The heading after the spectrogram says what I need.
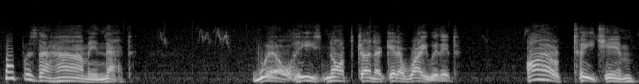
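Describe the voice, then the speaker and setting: Squeaky, indignant young puppet. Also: male voice, sing-song, unhurried, creaky, heavily acted. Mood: furious muttering. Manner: yelping, indignant. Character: young keeper of keys, indignant, excitable, sulky puppet. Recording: muffled old VHS tape, music underneath.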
